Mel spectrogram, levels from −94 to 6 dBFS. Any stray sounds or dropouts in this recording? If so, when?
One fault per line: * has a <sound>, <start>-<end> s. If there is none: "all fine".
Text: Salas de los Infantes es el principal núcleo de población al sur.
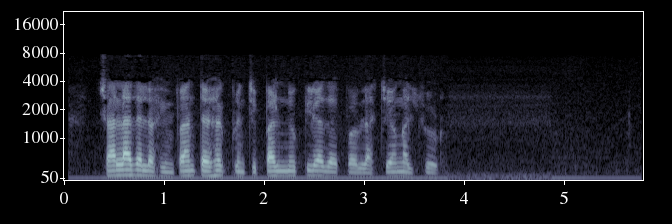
all fine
